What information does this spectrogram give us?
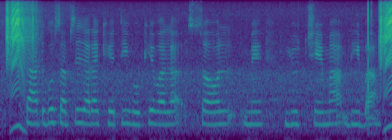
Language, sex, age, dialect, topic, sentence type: Bhojpuri, female, 18-24, Southern / Standard, agriculture, statement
